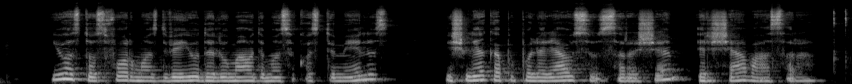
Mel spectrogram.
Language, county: Lithuanian, Kaunas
